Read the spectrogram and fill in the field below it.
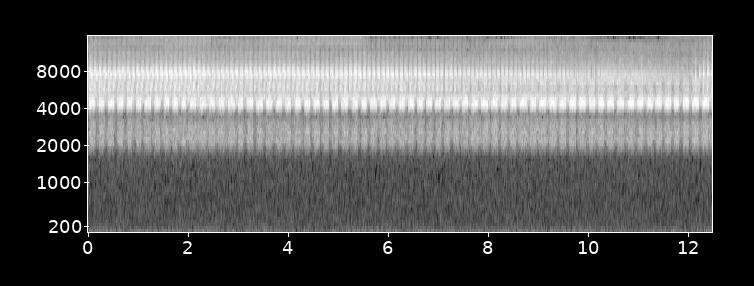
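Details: Cicadas singing in nature: a dense, continuous buzzing drone, pulsing rapidly and evenly, with bright high-pitched layers and no other clear sounds.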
